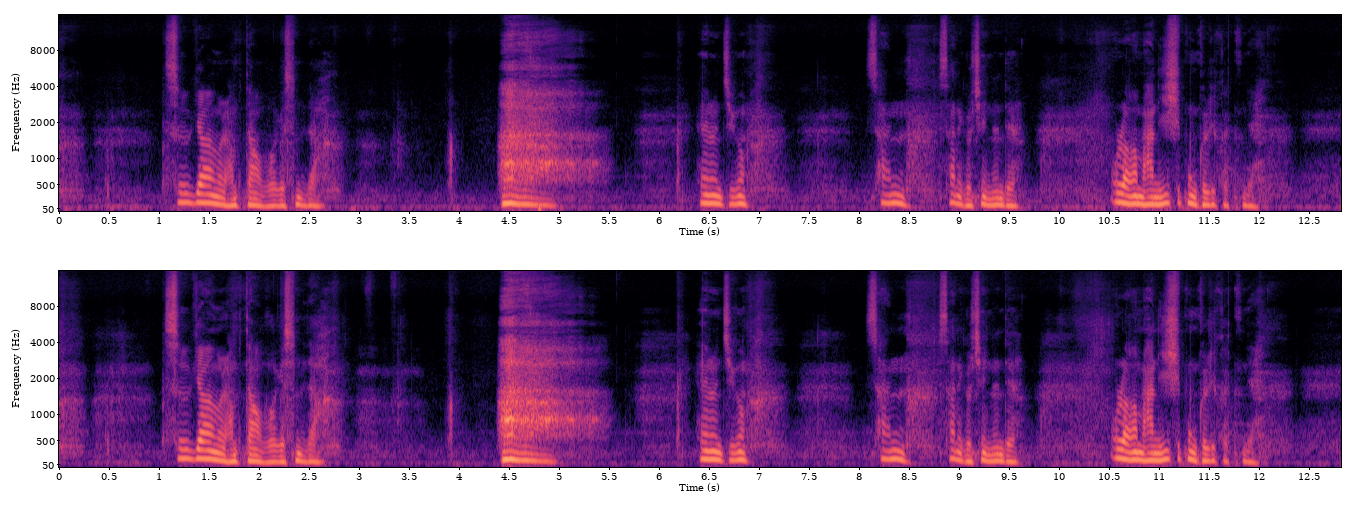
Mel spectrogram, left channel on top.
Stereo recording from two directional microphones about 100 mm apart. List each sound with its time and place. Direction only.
0.0 s speech: 40° right (ahead or behind)
4.4 s sigh: 45° right (ahead or behind)
4.6 s sigh: 30° right (ahead or behind)
6.4 s speech: 25° right (ahead or behind); by 12.8 s 5° right (ahead or behind)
